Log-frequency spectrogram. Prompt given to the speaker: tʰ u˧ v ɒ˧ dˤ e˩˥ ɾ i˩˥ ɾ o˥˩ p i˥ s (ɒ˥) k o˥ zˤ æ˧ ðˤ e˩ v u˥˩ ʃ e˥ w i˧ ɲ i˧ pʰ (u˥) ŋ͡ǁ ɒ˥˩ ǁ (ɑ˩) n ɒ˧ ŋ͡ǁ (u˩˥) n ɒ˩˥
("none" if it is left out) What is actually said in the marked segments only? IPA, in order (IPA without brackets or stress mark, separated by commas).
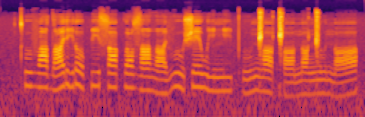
ɒ˥, u˩˥, ɒ˩, u˧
